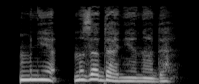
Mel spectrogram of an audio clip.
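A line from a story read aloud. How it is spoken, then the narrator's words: Hoarse voice. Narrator (Russian): сиплым голосом сказала она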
